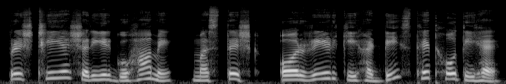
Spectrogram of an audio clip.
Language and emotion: Hindi, neutral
